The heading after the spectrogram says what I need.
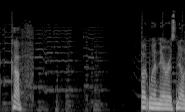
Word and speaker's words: kaf: has a dot inside this dot tells us to pronounce the letter with the k sound cuff cuff but when there is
